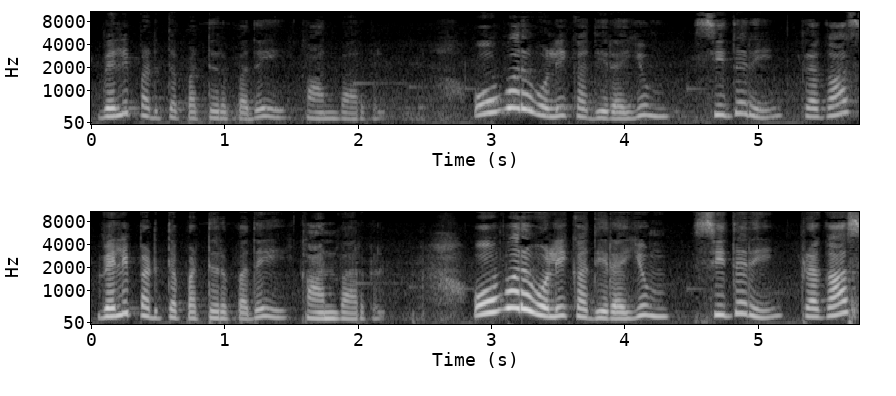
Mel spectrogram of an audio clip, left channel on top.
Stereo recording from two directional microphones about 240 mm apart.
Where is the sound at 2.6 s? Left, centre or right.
Right.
